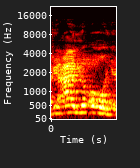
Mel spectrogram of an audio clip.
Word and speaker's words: aglio olio: Like aglio olio, that's how you say it in Italian.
